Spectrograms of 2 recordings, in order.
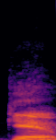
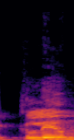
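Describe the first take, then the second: First: "calm" said with no l; silent l. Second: "ક્લેમ" with an l right after the k; l wrongly sounded. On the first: Teacher shows learners the right word, silent l. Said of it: "L silent હે". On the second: Teacher warns learners off the misreading, l sounded. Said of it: "ક્લેમ ન વચાય". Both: Shown as a demonstration.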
